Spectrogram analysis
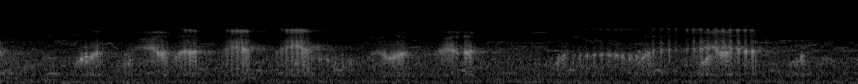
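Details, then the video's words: Several frogs croaking with rasping, pulsed calls. A higher, trilling buzz joins toward the end. "Rechot żab. Croaking frog sound."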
